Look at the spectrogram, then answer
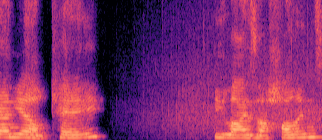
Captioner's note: people cheering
